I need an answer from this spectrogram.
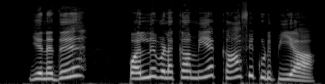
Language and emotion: Tamil, disgusted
